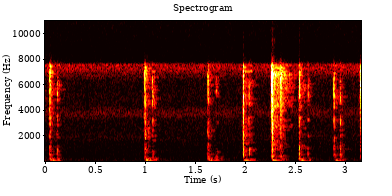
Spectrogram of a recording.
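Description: Keys on a computer keyboard clack in short bursts, a lone tap, a pause, then a quicker run of strokes, close and crisp with silence between.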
